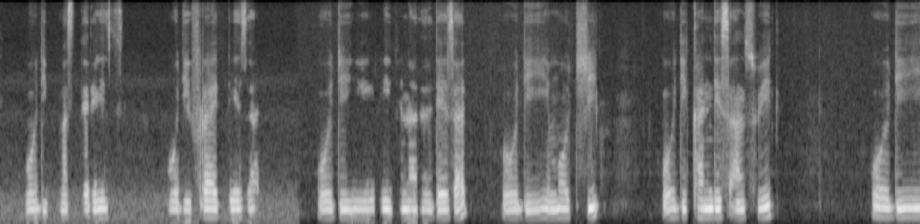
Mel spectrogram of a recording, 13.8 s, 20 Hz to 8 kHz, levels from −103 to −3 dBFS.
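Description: A speech clip carried over a call path with nothing above 8 kHz, which fits a wideband codec such as G.722. A faint second voice, roughly 35 dB below the talker, murmurs underneath from 0.0 to 1.2 s, 1.67 to 2.98 s and 3.31 to 4.5 s. This is likely the other side's voice leaking through, where loudspeaker echo was not fully cancelled. The talker's own level sags and breaks up from 0.37 to 1.85 s, 2.49 to 2.88 s, 3.41 to 3.92 s and 5.26 to 6.36 s, dropping by about 15 to 25 dB at worst. That is likely speech suppressed in double talk, with the echo canceller turning the talker down along with the echo.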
